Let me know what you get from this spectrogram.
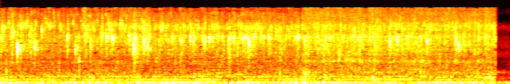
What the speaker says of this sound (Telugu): ఉల్లిపాయ పచ్చిమిర్చి వేసేసుకొని బాగా ఫ్రై చేసేసుకోవాలండి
